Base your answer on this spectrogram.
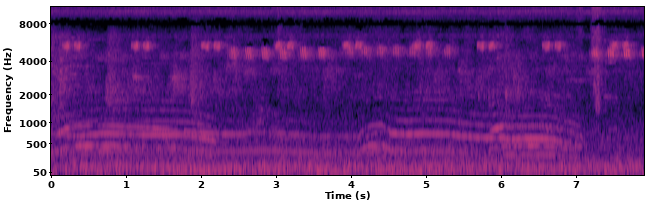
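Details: Two ferocious cats squaring off in a morning fight: long, tense, warbling yowls that hold steady, then swoop up and down in repeated undulating waves, with constant low noise and high chirping behind.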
